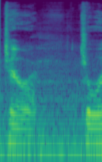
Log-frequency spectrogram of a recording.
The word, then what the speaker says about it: Terrell: I'm at a TA in Terrell or Terrell, depending on how you like to pronounce it, Texas.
